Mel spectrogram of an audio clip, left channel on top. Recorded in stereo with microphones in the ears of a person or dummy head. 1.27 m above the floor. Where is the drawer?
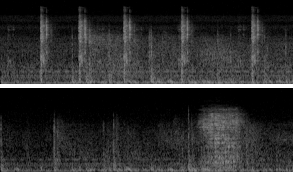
I don't hear a drawer.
